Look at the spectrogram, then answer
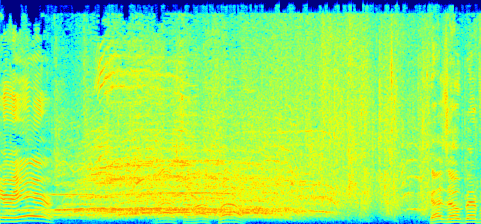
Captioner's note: cheers and applause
